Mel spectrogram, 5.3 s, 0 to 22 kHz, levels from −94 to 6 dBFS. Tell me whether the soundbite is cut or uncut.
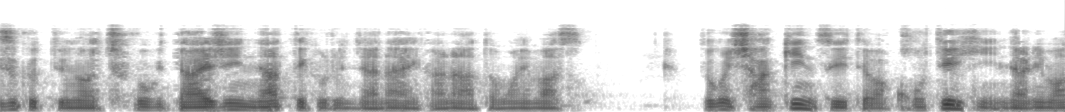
uncut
